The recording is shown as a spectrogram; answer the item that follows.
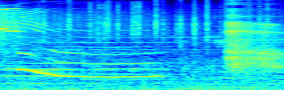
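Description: A dog in Dragon Age: Origins lets out a single long, falling whine, clear and close over a steady game background hum, followed by a brief hiss of ambient noise.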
